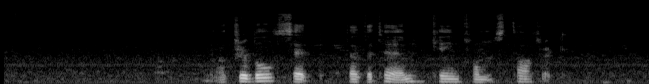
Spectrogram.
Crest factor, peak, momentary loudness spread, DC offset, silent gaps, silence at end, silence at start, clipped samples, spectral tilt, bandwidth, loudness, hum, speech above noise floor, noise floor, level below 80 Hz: 20 dB; -6 dBFS; 20 LU; under 0.1%; none; 1 s; 2.05 s; under 0.1%; -7.5 dB/octave; 11.5 kHz; -24 LUFS; none; 29 dB; -53 dBFS; -58 dBFS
